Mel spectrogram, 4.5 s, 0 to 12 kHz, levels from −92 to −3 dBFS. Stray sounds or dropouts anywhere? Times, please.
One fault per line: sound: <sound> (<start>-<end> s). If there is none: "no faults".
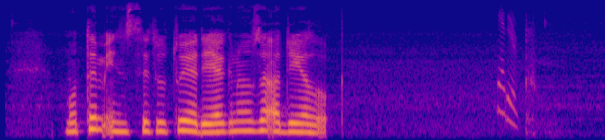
sound: chirp (3.7-3.9 s)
